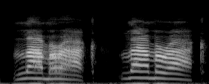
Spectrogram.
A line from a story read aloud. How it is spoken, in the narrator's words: their young fellows shouted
